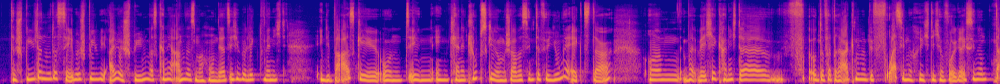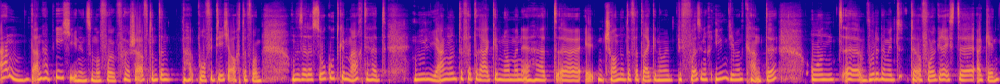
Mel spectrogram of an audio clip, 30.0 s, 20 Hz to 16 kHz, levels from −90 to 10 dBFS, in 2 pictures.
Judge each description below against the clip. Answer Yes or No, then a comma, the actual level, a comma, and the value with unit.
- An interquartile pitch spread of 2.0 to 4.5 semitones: Yes, narrow, 2.5 semitones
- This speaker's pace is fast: Yes, fast, 200 wpm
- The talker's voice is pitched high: Yes, high, 220 Hz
